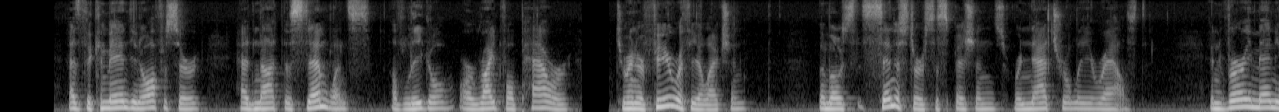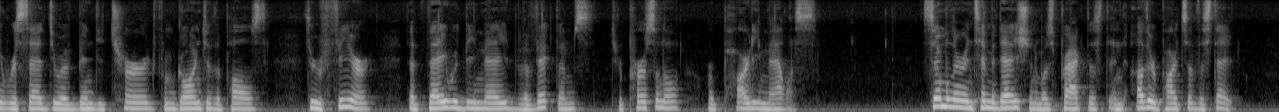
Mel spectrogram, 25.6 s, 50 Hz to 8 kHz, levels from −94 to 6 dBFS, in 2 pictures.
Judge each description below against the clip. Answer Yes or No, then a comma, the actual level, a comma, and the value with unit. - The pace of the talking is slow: No, average, 150 wpm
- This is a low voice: No, medium, 150 Hz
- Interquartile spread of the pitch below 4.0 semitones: Yes, narrow, 2.5 semitones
